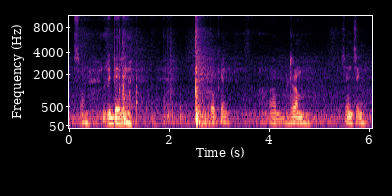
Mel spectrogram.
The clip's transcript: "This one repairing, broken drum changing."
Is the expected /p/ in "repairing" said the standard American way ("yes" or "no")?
no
